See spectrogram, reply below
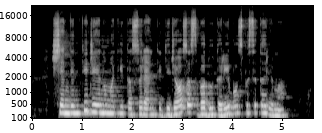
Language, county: Lithuanian, Tauragė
